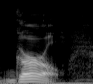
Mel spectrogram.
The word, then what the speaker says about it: Grrrl: Riot Grrrl, girl spelled with three R's, no I, girl.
